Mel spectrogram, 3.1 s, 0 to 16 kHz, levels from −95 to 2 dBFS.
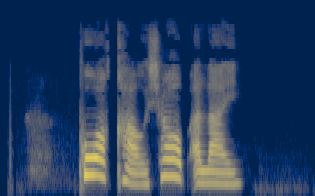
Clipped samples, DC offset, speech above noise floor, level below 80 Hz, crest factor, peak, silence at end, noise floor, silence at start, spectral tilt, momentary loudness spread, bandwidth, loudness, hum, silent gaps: under 0.1%; under 0.1%; 51 dB; -74 dBFS; 18 dB; -4 dBFS; 0.75 s; -71 dBFS; 0.8 s; -6.5 dB/octave; 11 LU; 10 kHz; -21 LUFS; none; none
